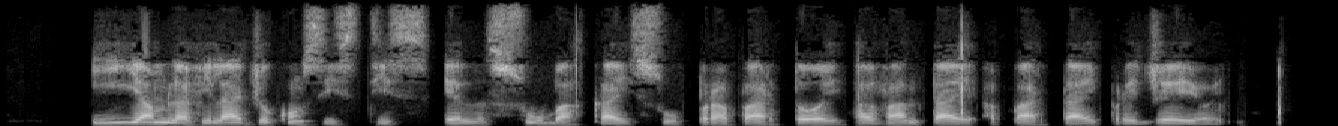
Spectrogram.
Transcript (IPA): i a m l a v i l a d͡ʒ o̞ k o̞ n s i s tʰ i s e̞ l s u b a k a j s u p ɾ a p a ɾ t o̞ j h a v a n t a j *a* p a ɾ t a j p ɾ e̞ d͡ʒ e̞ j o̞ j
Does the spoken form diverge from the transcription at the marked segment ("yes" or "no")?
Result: no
